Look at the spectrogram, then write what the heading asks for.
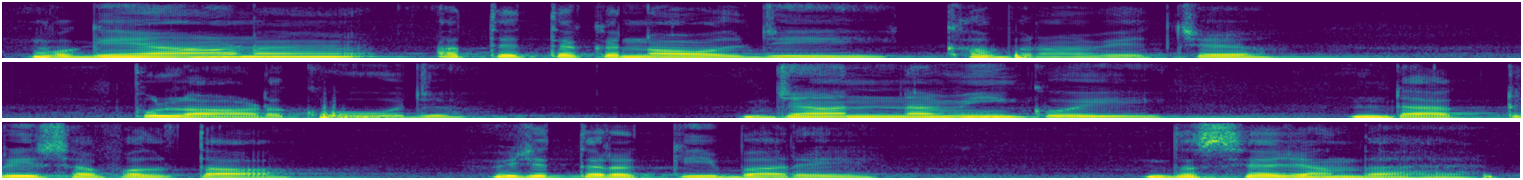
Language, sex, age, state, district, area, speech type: Punjabi, male, 18-30, Punjab, Faridkot, rural, spontaneous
